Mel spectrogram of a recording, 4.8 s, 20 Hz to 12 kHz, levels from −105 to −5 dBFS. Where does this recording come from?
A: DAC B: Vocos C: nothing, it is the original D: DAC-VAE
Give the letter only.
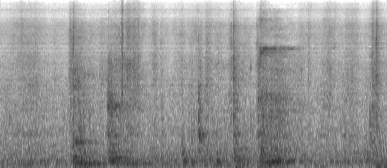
D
